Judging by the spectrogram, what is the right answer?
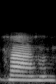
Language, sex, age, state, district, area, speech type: Marathi, female, 30-45, Maharashtra, Yavatmal, rural, conversation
